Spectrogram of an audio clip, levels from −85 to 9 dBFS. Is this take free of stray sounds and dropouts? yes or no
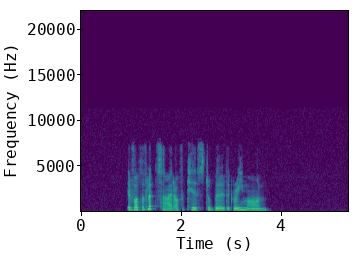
yes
